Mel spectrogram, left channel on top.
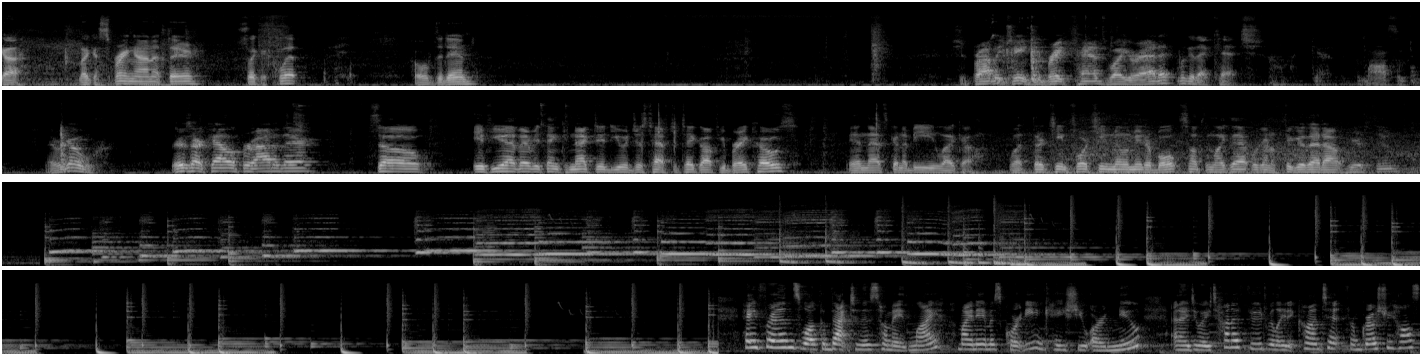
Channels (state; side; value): different; both; correlation 0.00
